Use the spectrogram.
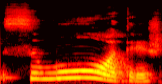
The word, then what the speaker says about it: смотришь: Alors que dans la forme tu, on prononce ты смотришь, l'accent sur le O. Et O redevient O à la prononciation.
